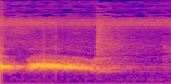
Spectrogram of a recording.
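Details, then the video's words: Spotted dove cooing in a hanging cage in the rainy season: one deep, drawn-out hollow coo that fades away. "tekukur suara besar, lagi manggung di sangkar layang"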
